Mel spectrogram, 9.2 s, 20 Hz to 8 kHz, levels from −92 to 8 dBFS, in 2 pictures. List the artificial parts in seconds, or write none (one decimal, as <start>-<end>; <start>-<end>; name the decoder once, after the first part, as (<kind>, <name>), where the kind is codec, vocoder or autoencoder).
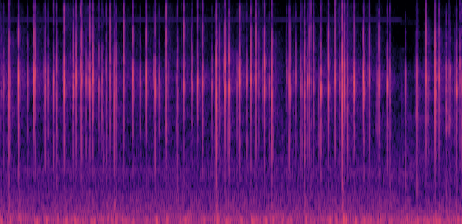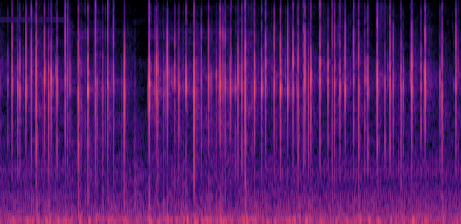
4.0-4.6 (codec, SNAC); 5.3-7.0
